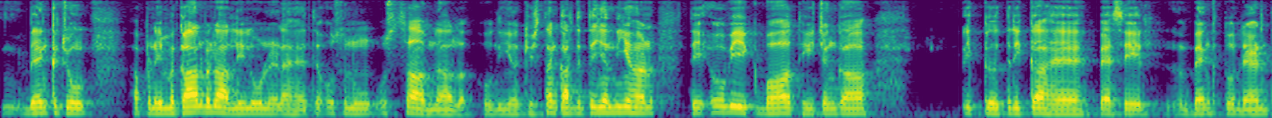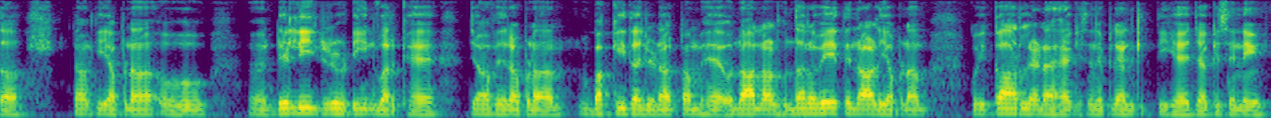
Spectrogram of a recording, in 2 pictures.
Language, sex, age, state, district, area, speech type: Punjabi, male, 30-45, Punjab, Fatehgarh Sahib, urban, spontaneous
